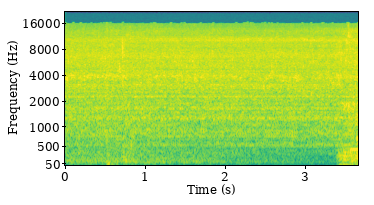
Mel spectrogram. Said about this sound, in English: Soon after, she stops at a red light at a downtown intersection and stares at a cluster of green water towers across the street, as if in a trance. The light turns green and her car idles at the intersection.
